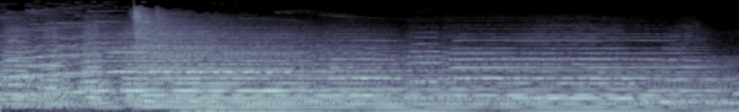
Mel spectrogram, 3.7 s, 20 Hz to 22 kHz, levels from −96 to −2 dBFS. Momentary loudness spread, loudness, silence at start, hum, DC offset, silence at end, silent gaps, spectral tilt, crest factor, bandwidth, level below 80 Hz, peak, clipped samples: 6 LU; -27 LUFS; 0 s; none; under 0.1%; 0 s; none; -4 dB/octave; 14 dB; 18.5 kHz; -42 dBFS; -12 dBFS; under 0.1%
